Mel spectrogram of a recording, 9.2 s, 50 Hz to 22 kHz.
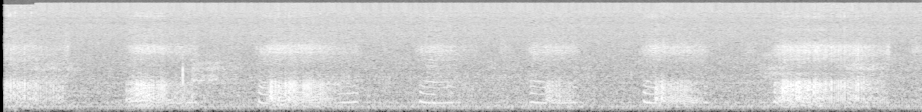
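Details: Baby snoring: soft, rough breathing noises repeating about every one to one and a half seconds, roughly 45 a minute, over room hiss.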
